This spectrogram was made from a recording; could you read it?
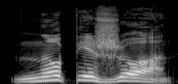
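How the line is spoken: Snort. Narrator (Russian): хмыкнул Готфред

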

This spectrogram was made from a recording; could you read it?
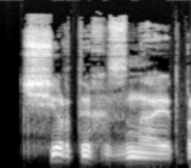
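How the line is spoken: Confused muttering. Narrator (Russian): пробормотал растерянный Антон

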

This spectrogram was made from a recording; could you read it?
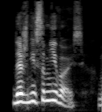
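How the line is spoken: Young man's snort. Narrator (Russian): хмыкнул парень

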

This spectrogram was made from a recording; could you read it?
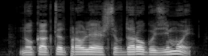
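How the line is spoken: Low-voiced question. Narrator (Russian): спросил он низким голосом

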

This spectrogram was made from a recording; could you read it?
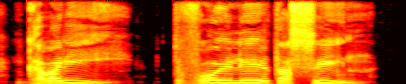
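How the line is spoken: Shouting. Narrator (Russian): кричали

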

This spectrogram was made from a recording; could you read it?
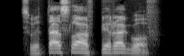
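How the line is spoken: Cold reply. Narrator (Russian): холодно ответил

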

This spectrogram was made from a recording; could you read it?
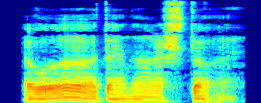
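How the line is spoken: Drawling with a smirk. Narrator (Russian): протянул он с усмешкой

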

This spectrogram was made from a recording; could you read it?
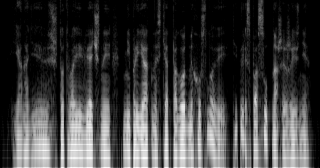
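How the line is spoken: Whispered reply. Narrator (Russian): Тесей прошептал в ответ

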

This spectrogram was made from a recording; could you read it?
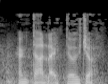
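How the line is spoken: Muttered. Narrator (Vietnamese): Người chồng lẩm bẩm một câu

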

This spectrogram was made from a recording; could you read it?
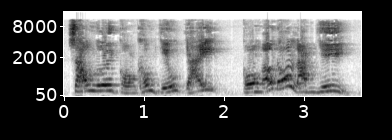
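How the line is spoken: Shout. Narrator (Vietnamese): Tiếng hét

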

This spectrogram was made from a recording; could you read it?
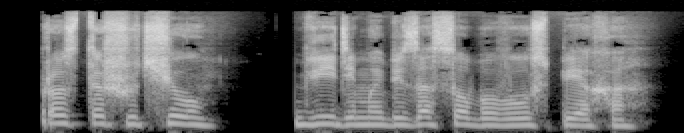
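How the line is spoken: Sighing. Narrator (Russian): вздохнул Элис

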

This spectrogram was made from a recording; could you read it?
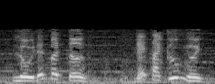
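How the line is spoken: Shouted. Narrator (Vietnamese): Diên Thừa Chí la lên

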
